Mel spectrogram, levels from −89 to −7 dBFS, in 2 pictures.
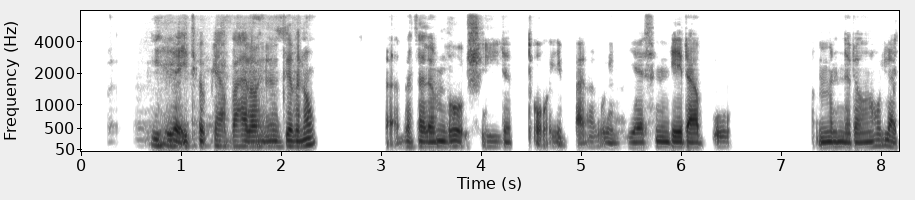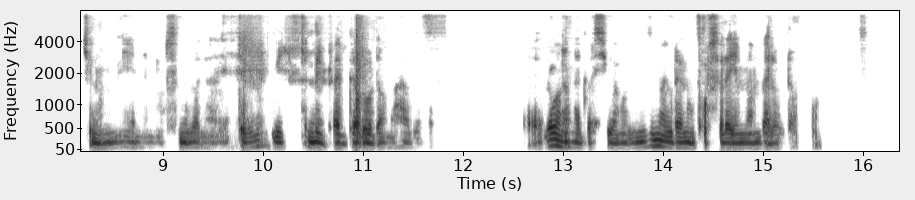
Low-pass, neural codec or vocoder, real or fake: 7.2 kHz; codec, 16 kHz in and 24 kHz out, 2.2 kbps, FireRedTTS-2 codec; fake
